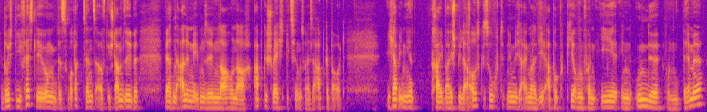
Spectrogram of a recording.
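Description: A man giving a recorded university lecture, explaining slides in a measured, formal academic manner and addressing his students politely. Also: fairly low pitch, vocal fry.

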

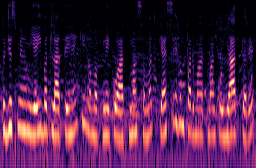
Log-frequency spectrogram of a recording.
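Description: A woman from a spiritual organization speaking calmly and instructively about meditation to a reporter. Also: fairly high pitch, normal speed. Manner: calm, devotional, instructive. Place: outdoors at a crowded event. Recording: outdoor crowd noise.

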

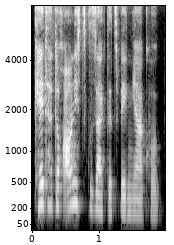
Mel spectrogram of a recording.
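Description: A woman's voice: fairly low pitch, animated, quick pace, background noise. A woman hosting a reaction video, commenting bluntly and with indignation on a reality show.

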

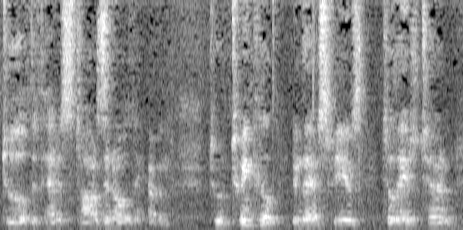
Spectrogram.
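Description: A man reciting the role of Romeo, a young lover rapt and tender, in soft, hushed verse. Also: a little high, steady tone, measured pace, a little hiss or hum, lightly acted. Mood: rapturous. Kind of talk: Shakespeare stage recitation. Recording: very echoey room, distant mic.

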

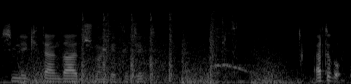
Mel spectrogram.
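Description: A man casually commentating a video game for viewers, excitable and quick to shout and swear when frustrated. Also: mid-range voice, heavy background noise. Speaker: gaming video host.

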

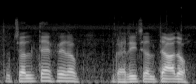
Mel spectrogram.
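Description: A man's voice: mid-range voice, steady tone, quick pace, highs cut off. A young man in a staged vlog argument, pleading and insisting, swinging from coaxing to raised voice, with faint traffic noise outdoors. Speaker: vlogger. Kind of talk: staged couple-prank vlog, pleading and scolding.

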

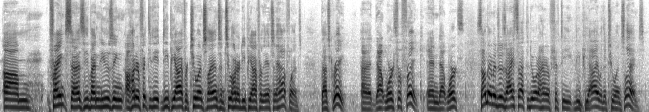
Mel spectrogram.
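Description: A middle-aged man hosting a workshop, talking casually in a slightly monotone, rambling way with restarts. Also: high voice, fairly quick, dry recording. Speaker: workshop host. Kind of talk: casual instructional talk.

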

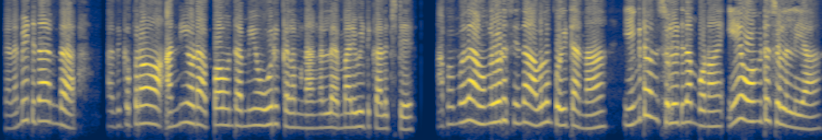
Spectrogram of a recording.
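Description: Woman voicing a very high, quick young sister. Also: sharp tone, no room sound, clean studio sound. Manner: pleading and tearful, quick chatter. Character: young married sister, emotional and lively. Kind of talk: animated cartoon dialogue.

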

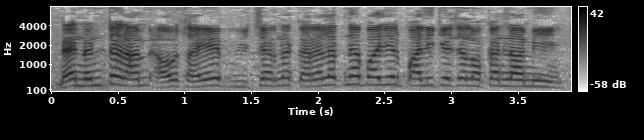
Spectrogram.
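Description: A man's voice: extremely high pitch, steady tone, quick pace, sharp tone. Angry man questioning officials in the street. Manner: aggressive, interrogating, repeating demands. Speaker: citizen activist confronting officials. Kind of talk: heated street confrontation. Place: outdoors on a busy street. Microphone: phone camera filming live.

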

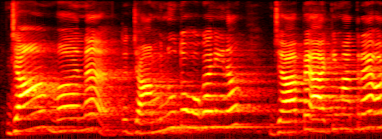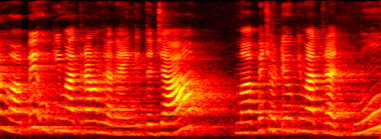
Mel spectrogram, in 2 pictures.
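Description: A woman's voice: sits high, bright, forceful tone. A woman teacher, giving a patient lesson to small children, sounding out each syllable and answering her own questions. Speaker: school teacher. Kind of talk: online lesson for young children. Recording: echoey room, long reverb, faint ambience.

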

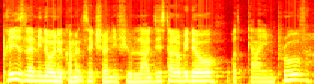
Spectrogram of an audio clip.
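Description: A man with a French accent, a native French speaker, narrating his own train trip report in a relaxed, chatty way that turns a little halting at times. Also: medium pitch. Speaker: railway vlogger.

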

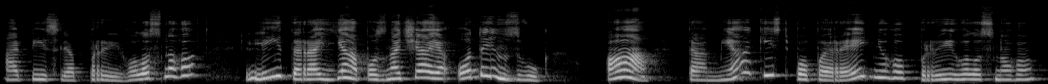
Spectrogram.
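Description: A woman's voice: on the high side, sing-song, slow. A woman teacher leading a reading lesson for small children, asking questions and answering them in a patient, sing-song way. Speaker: primary school teacher. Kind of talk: slow, clear lesson for young children.

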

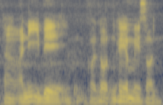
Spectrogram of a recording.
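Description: A watch repairman chats casually as he works, telling stories and explaining things in a plain-spoken way. His voice is lowish and normal in speed, with slight background noise.

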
